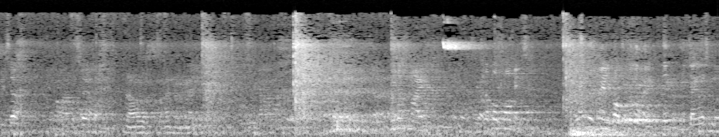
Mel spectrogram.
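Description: Young men talk nearby in a large echoing hall.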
